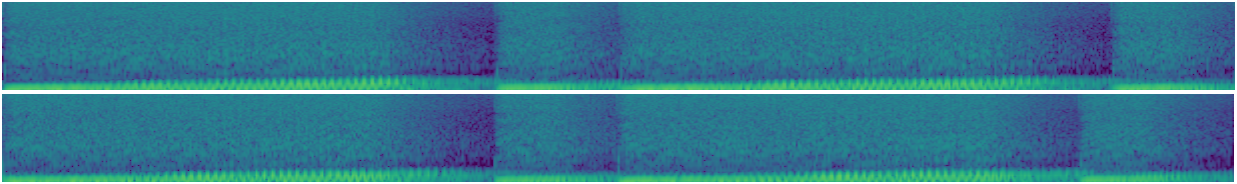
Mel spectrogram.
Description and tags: Horror theme/ Monster Breathing
Some weird breathing-type sound i came up with. Sound ominous.
Big, Creepy, Dark, Loop, Reverb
